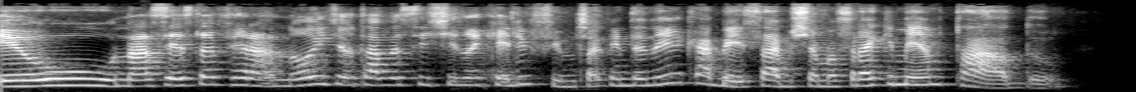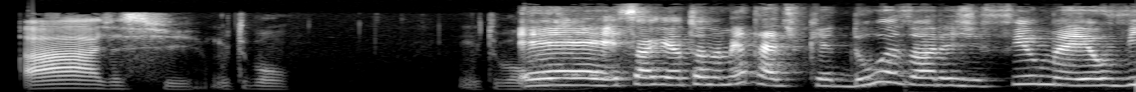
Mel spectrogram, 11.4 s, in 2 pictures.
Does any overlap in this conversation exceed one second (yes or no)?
no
